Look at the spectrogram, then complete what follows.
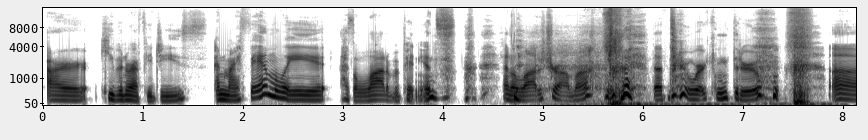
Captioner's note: laughs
